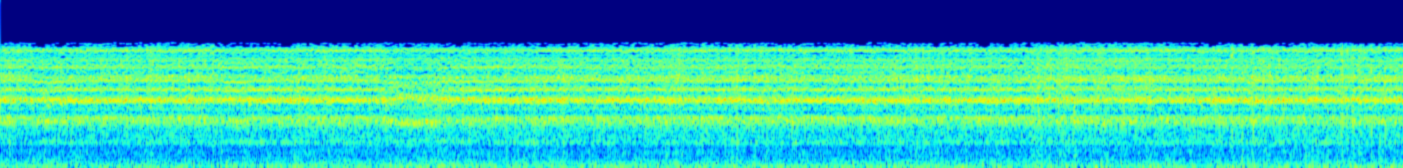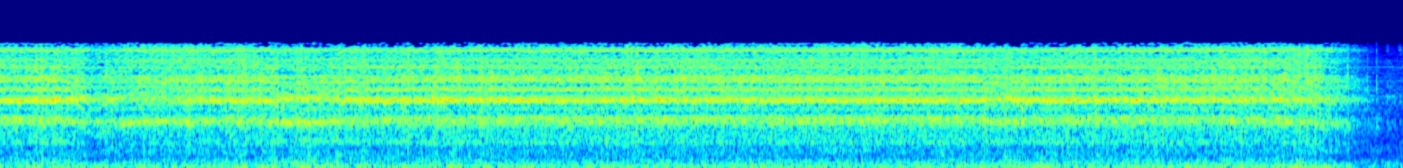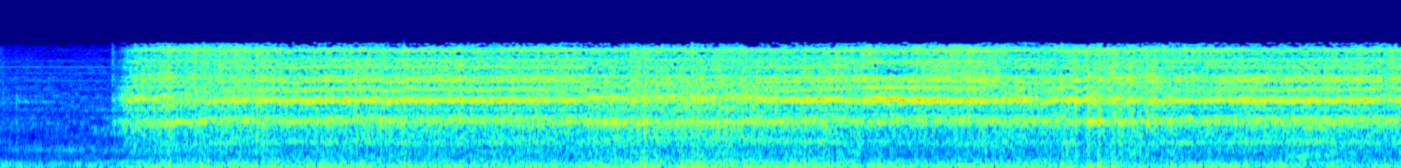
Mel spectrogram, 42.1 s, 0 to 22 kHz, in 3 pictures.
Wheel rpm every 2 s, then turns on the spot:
160, 160, 160, 160, 160, 160, 160, 140, 160, 160, 160, 160, 160, 110, 40, 160, 160, 160, 160, 160, 160.
none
